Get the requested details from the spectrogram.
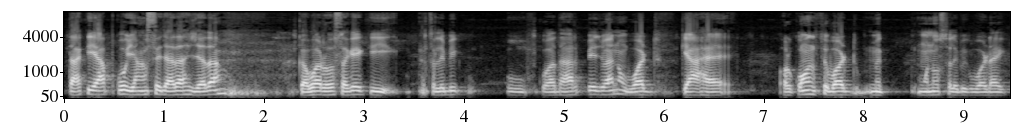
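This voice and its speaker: A man teaching a lesson in Hindi, dropping English terms into his speech. He poses his own questions and answers them right away. He draws out each example word and says it several times. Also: mid-range voice. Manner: repeats example words slowly, asks and answers own questions. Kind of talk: explanatory classroom lesson.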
